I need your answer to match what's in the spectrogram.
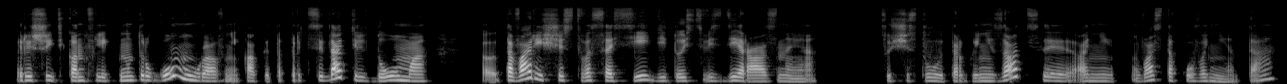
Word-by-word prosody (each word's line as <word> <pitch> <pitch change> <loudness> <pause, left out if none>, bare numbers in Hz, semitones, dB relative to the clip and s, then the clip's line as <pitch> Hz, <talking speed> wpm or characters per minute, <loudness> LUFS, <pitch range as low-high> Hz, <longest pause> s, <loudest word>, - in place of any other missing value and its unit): решить 190 +1 0
конфликт 175 -2 0
на 185 +2 0
другом 210 - +2
уровне, 165 -6 0
как - - -1
это: - - -7
председатель 195 - +2
дома, 160 0 +2 0.5
э, - - -1
товарищества 195 - +4
соседей, 175 0 0
то 160 - -4
есть 165 0 -5
везде 165 +2 0
разные 145 -2 -1 0.6
существуют 160 -3 -5
организации. 155 - -1
Они 155 -1 -4
у - - -10
вас 195 +7 -1
такого 175 -2 -5
нет, 145 -6 -7
да? 230 +6 -4
175 Hz, 110 wpm, -25 LUFS, 155-190 Hz, 0.6 s, товарищества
